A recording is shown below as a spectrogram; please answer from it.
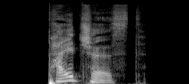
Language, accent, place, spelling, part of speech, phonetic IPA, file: German, Germany, Berlin, peitschest, verb, [ˈpaɪ̯t͡ʃəst], De-peitschest.ogg
- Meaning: second-person singular subjunctive I of peitschen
